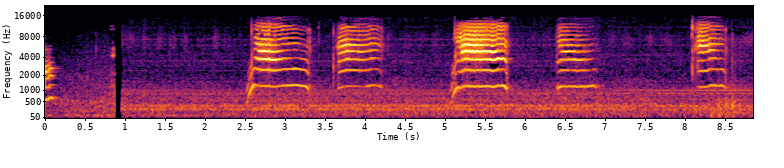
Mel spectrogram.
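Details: Kitten meowing repeatedly: five high, thin meows, each rising slightly then dipping at the end, spaced roughly a second apart over a faint steady hum, one brief click early on.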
